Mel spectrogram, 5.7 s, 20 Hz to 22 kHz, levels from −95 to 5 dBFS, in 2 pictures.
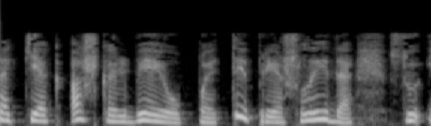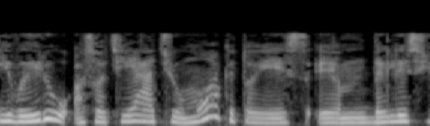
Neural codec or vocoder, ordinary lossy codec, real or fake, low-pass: codec, 16 kHz, 8 kbps, FreqCodec, larger model; MP3, 32 kbps; fake; 7.2 kHz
